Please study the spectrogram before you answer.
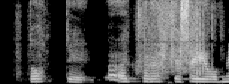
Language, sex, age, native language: Icelandic, male, 11, Icelandic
